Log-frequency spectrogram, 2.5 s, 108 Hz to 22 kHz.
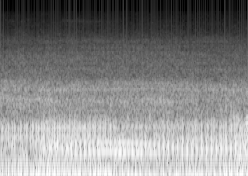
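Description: A two-cylinder 550 maxi scooter big bike idles close by with a steady, loud, throbbing engine note and a faint mechanical clatter, alone without talk.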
